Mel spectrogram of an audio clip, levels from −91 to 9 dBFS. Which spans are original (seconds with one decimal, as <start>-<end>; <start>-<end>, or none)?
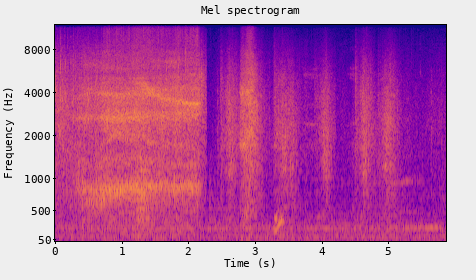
0.0-1.1; 2.1-5.9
